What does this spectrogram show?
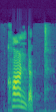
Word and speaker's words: conduct: noun and a verb when it is used as a noun the stress should be on the first syllable like for example conduct it means behavior for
